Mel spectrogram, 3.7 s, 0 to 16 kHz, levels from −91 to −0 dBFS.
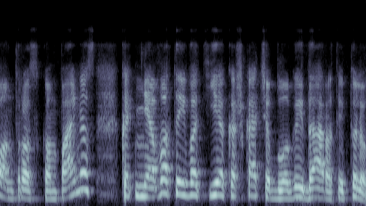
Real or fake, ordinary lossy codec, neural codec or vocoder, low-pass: real; Opus, 24 kbps; none; 7.2 kHz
